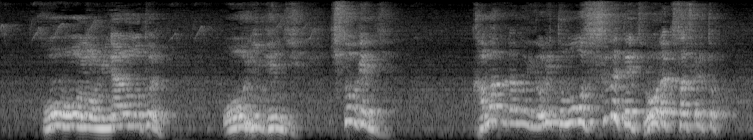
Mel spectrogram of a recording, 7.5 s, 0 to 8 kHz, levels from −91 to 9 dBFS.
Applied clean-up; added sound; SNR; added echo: none; none; none; reverberation time 0.6 s.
